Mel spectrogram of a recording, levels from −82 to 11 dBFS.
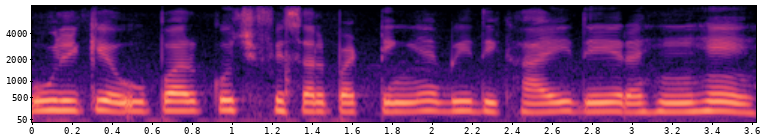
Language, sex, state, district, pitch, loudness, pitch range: Hindi, female, Odisha, Malkangiri, 195 Hz, -14 LUFS, 185-205 Hz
